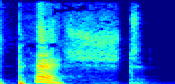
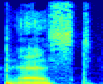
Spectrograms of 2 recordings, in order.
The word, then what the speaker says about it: Budapest: It is Pest, not Pest, but Pest. And I will always say it that way because that's the way the locals say it. And that's the way it should be said.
